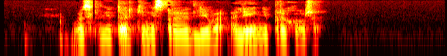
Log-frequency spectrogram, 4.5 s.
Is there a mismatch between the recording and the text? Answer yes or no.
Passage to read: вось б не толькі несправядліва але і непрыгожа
no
